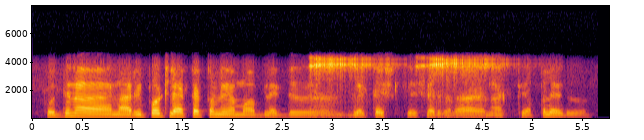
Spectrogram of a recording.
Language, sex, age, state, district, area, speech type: Telugu, male, 45-60, Andhra Pradesh, Bapatla, rural, conversation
